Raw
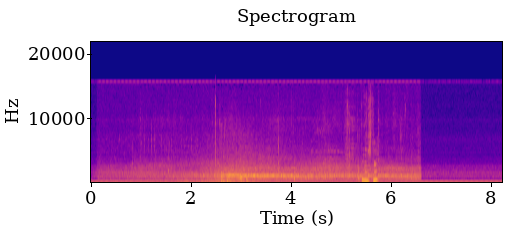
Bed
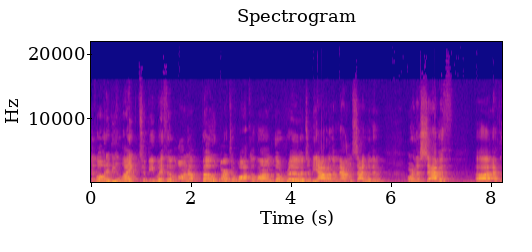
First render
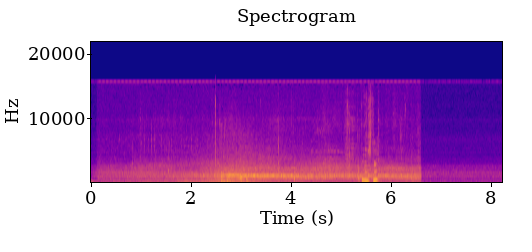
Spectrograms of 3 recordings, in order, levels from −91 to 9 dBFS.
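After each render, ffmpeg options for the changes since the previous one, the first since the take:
-af "bandreject=f=60:t=h:w=4,bandreject=f=120:t=h:w=4,bandreject=f=180:t=h:w=4,bandreject=f=240:t=h:w=4,bandreject=f=300:t=h:w=4"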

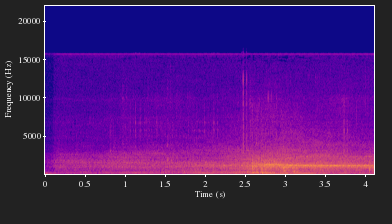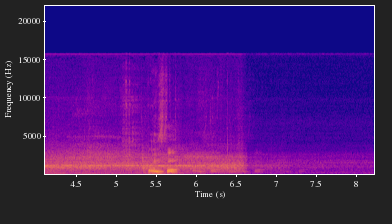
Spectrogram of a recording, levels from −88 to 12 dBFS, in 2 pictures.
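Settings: -filter_complex "[0:a]asplit=2[a][b];[b]adelay=45,volume=-6dB[c];[a][c]amix=inputs=2:normalize=0,aecho=1:1:547|1094|1641:0.106|0.0381|0.0137"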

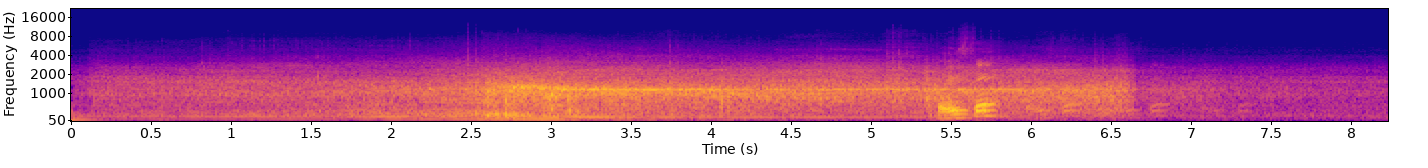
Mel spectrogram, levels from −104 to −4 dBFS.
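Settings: -af "lowpass=1.4k"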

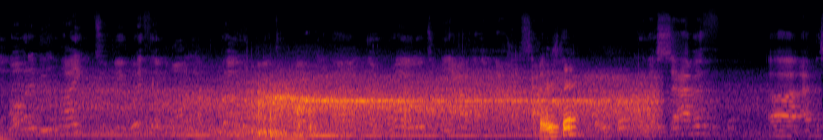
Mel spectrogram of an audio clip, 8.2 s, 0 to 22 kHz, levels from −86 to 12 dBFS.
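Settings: -filter_complex "[1:a]volume=-16.5dB[a];[0:a][a]amix=inputs=2:normalize=0"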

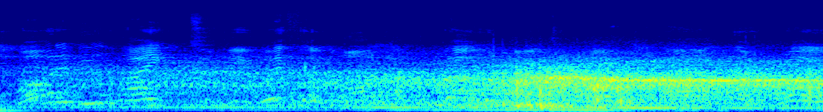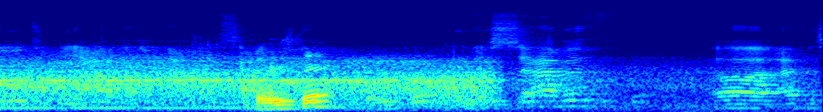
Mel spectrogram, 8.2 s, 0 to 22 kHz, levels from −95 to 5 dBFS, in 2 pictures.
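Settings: -af "volume=-13dB"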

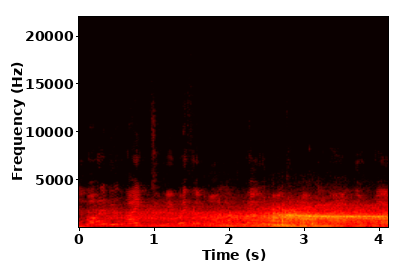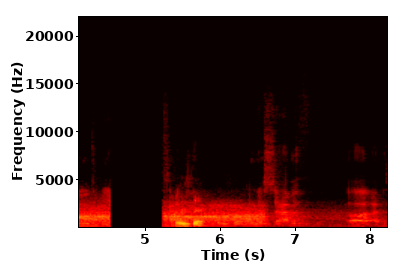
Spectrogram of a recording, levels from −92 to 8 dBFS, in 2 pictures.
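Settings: -filter_complex "[0:a]asplit=3[a][b][c];[a]atrim=end=4.54,asetpts=PTS-STARTPTS,afade=t=out:st=4.536:d=0.004:c=hsin[d];[b]atrim=start=4.54:end=5.23,asetpts=PTS-STARTPTS,volume=0[e];[c]atrim=start=5.23,asetpts=PTS-STARTPTS,afade=t=in:d=0.004:c=hsin[f];[d][e][f]concat=n=3:v=0:a=1"

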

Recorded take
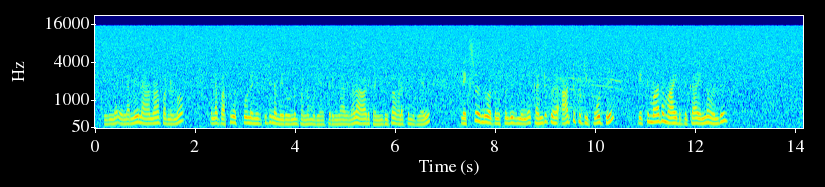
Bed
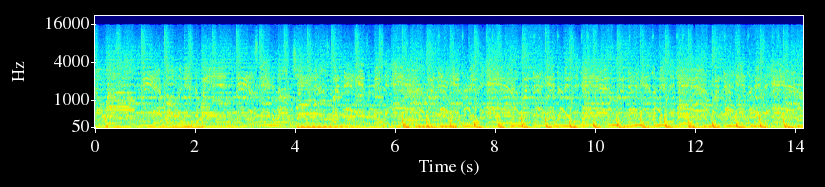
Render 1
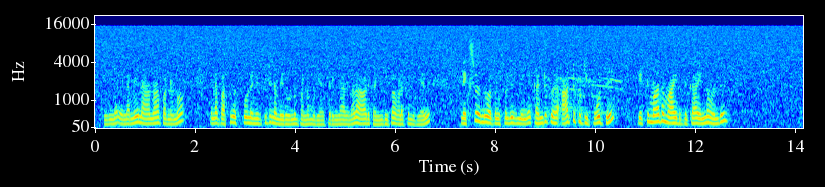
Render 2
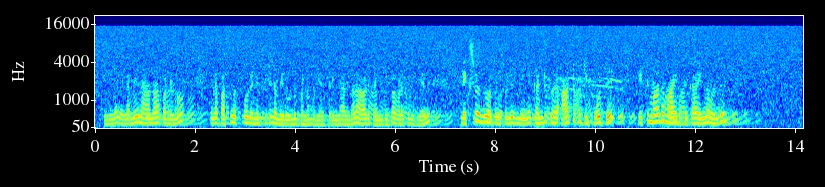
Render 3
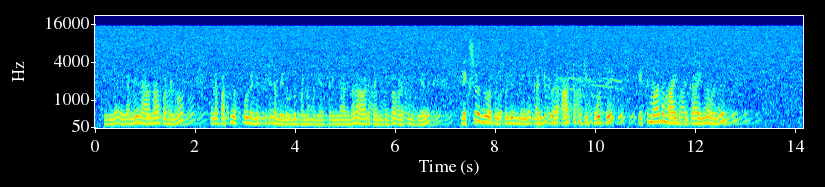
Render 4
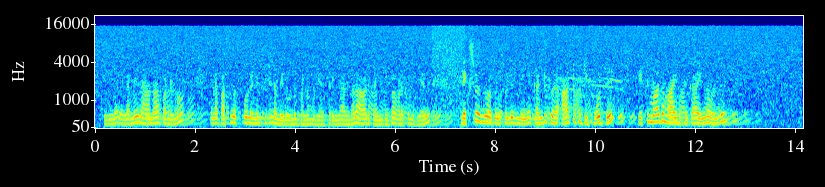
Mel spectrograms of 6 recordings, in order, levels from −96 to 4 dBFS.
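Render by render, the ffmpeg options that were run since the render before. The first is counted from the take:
-af "afftdn=nr=12:nf=-42"
-filter_complex "[0:a]asplit=2[a][b];[b]adelay=231,lowpass=f=940:p=1,volume=-11.5dB,asplit=2[c][d];[d]adelay=231,lowpass=f=940:p=1,volume=0.4,asplit=2[e][f];[f]adelay=231,lowpass=f=940:p=1,volume=0.4,asplit=2[g][h];[h]adelay=231,lowpass=f=940:p=1,volume=0.4[i];[a][c][e][g][i]amix=inputs=5:normalize=0"
-af "volume=2.5dB"
-filter_complex "[0:a]asplit=3[a][b][c];[a]atrim=end=6.742[d];[b]atrim=start=6.738:end=7.402,asetpts=PTS-STARTPTS,volume=3.5dB[e];[c]atrim=start=7.398[f];[d][e]acrossfade=d=0.004:c1=hsin:c2=hsin[g];[g][f]acrossfade=d=0.004:c1=hsin:c2=hsin"

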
